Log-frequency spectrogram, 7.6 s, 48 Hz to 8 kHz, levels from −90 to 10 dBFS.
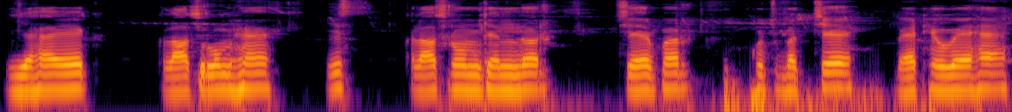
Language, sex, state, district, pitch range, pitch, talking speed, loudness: Hindi, male, Uttar Pradesh, Saharanpur, 120-140 Hz, 130 Hz, 125 wpm, -15 LUFS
